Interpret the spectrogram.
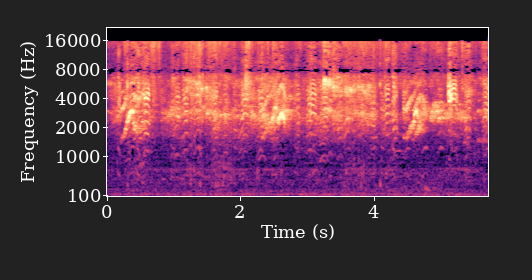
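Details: Finch singing: high, sweeping chirps and short trills repeated about every two seconds over a steady background hiss.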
